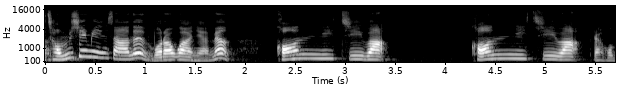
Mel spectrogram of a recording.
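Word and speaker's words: こんにちは: 오하이오 쓰시면 되겠고요 자 점심 인사는 뭐라고 하냐면 곤니찌와 곤니찌와라고 발음을 합니다 자 선생님 이상한데요라고 하시는 분들은 우수한 학생입니다 자 곤니찌 하라고 배웠어요 여러분 이거 하라고 배웠는데 와라고 제가 발음했습니다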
